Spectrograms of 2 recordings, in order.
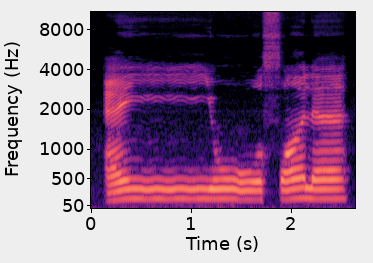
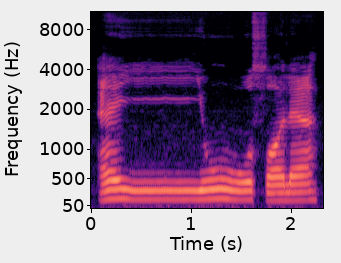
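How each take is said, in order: Both takes have the same delivery.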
